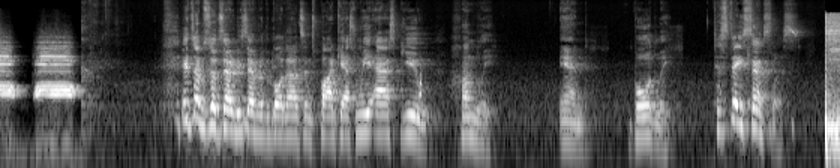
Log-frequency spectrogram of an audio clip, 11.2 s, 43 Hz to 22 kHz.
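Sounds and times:
loud train whistle blasts: 0.0 - 1.1
speech: 2.4 - 6.6, 7.4 - 11.1.

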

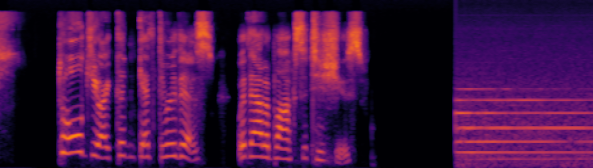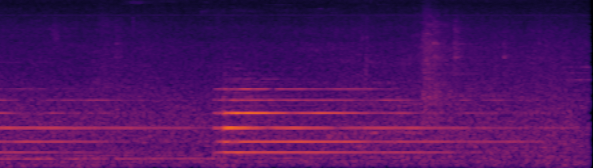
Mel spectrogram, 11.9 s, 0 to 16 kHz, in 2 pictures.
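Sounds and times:
speech: 0.6 - 3.8
church bell tolling: 4.6 - 11.8.

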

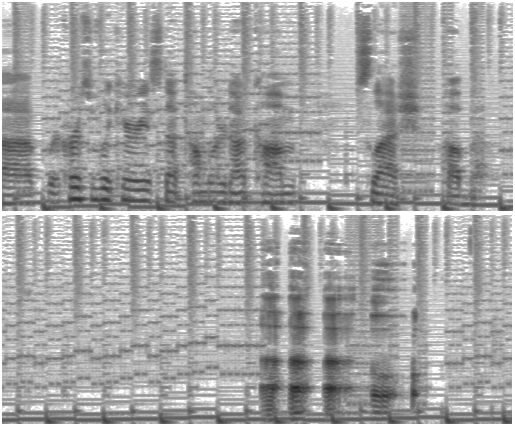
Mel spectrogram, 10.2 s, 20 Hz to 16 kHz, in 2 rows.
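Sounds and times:
speech: 0.0 - 5.0
loud throaty burps over a cake: 7.7 - 9.4.

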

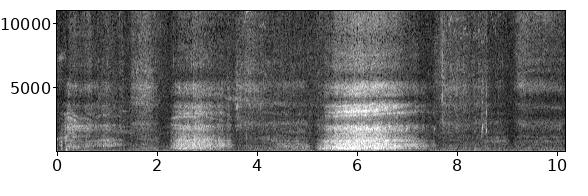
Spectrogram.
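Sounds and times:
slow deep breathing in and out: 0.0 - 10.1.

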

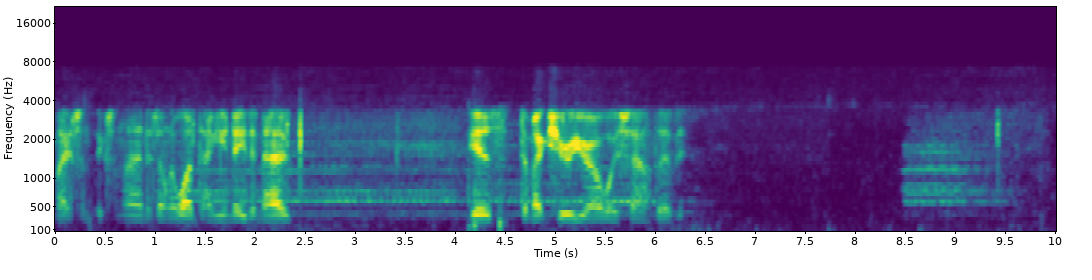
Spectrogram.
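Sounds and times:
speech: 0.0 - 2.6, 4.1 - 6.4
rumbling noise: 0.0 - 6.8
train horn: 1.0 - 6.6, 8.5 - 10.0.

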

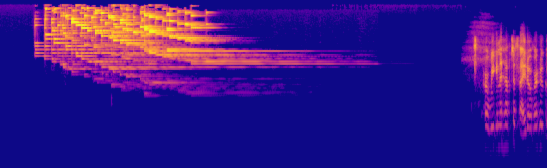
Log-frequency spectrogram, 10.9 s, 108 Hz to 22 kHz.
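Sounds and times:
bright tinkling chimes played during a timed break: 0.7 - 7.6
speech: 9.7 - 10.9.

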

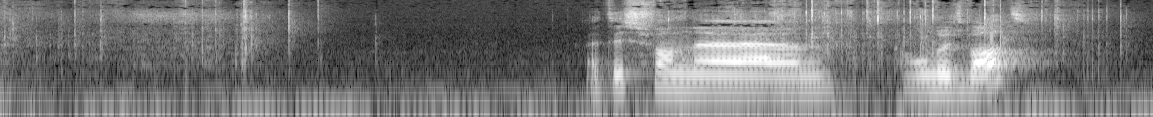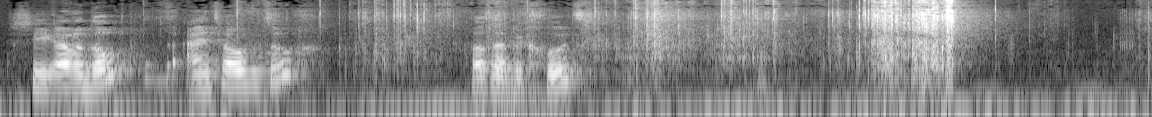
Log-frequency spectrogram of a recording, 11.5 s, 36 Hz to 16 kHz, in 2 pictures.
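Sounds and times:
wrapping paper crinkling as a gift is unwrapped: 0.0 - 1.7, 3.2 - 5.8, 6.4 - 11.5
speech: 3.0 - 5.2, 5.9 - 7.4, 8.1 - 8.9.

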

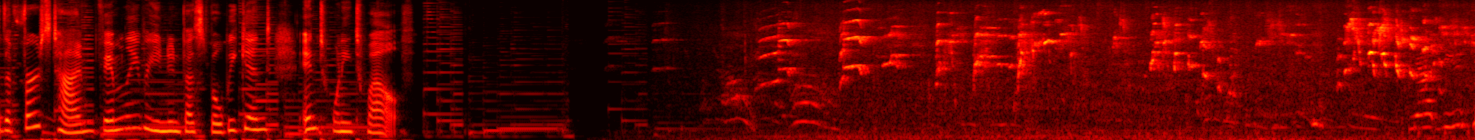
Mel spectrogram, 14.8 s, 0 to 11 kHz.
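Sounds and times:
speech: 0.0 - 4.2
eagles calling in an aviary: 6.5 - 14.7.

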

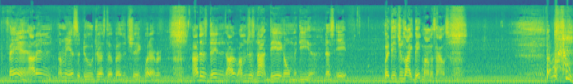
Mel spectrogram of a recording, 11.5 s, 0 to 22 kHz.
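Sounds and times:
speech: 0.2 - 9.4, 11.0 - 11.4
person sneezing: 3.4 - 3.8, 9.0 - 9.4, 10.4 - 11.4.

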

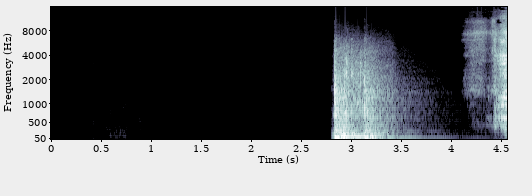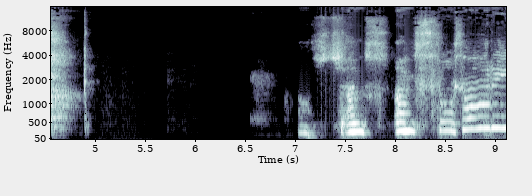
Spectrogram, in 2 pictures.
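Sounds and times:
heavy knock on a front door: 2.8 - 3.7
speech: 7.0 - 9.0.

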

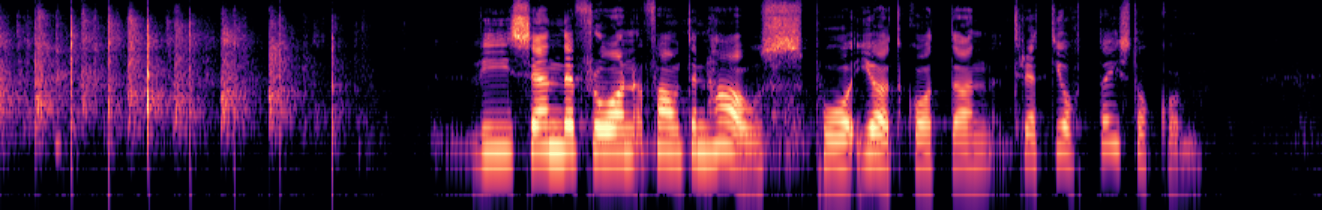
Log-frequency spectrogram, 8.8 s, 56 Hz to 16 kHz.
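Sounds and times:
small live audience applause at a radio broadcast in Stockholm, Sweden: 0.0 - 2.5
speech: 3.2 - 8.1.

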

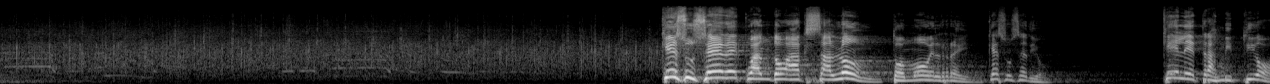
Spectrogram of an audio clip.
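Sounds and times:
scattered cheers: 0.0 - 5.8
large audience applauding: 0.0 - 7.0
speech: 6.6 - 10.6, 11.6 - 12.6.

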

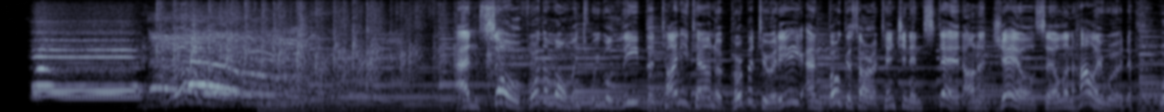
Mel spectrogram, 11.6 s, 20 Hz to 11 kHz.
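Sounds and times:
wooden train whistle blown in a chord-like hoot: 0.3 - 1.8
noisy jumble of crowd commotion: 1.4 - 4.9
speech: 4.6 - 11.6.

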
